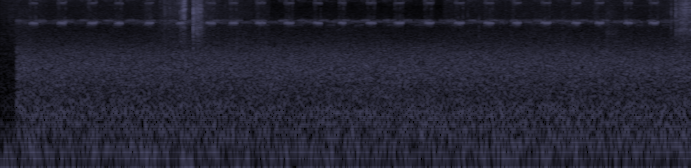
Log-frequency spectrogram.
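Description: A cricket chirping steadily, about three high chirps a second, over a low steady background hiss.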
